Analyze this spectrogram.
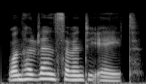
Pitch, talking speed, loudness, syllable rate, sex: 210 Hz, 165 wpm, -16 LUFS, 6.1 syllables/s, female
